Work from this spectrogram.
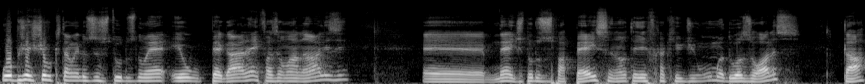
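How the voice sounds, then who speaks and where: A fairly quick pace in a Brazilian accent. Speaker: stock market technical analyst. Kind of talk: tutorial. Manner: fast.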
